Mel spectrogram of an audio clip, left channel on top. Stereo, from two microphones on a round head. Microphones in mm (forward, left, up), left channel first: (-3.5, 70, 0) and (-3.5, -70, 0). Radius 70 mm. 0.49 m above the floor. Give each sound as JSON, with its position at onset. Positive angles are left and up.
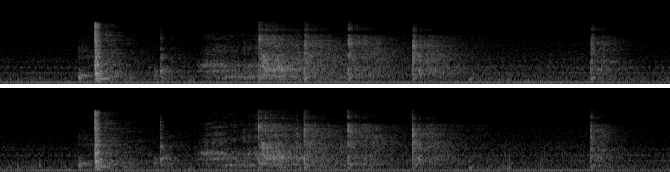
{"t": 0.8, "sound": "keys jangling", "side_deg": 10, "distance_m": 0.6}
{"t": 2.6, "sound": "a gunshot", "side_deg": -65, "distance_m": 3.5}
